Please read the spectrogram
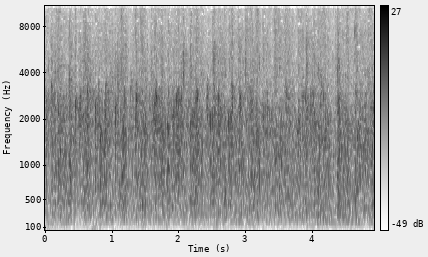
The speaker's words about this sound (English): I think that certainly deserves a round of applause.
